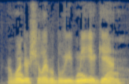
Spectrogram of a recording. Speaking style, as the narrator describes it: Laurie asked bitterly

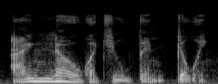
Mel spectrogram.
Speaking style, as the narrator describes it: he whispered to Heavyset

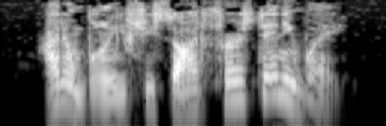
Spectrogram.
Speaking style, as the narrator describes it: Myra said in a small, sulky voice

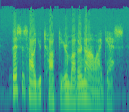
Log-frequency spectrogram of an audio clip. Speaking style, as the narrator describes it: she said through her sobs

